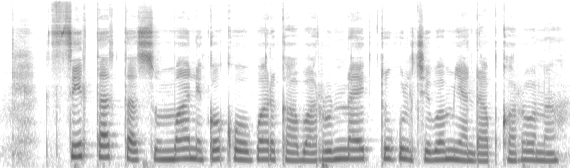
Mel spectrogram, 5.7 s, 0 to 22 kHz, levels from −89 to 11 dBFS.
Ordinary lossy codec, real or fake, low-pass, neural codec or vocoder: none; real; none; none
